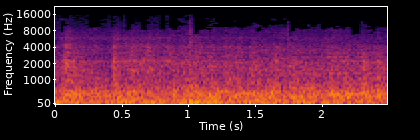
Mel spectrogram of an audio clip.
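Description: A roller coaster train rumbling and rushing along its steel track, a dense, steady low roar.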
